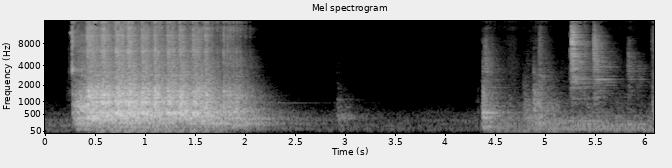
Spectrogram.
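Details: 1946 Ford 2N tractor fitted with new rings and a new coil: rapid, even starter chugging of about four turns a second that dies away without firing; carburettor and points were later found out of adjustment.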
